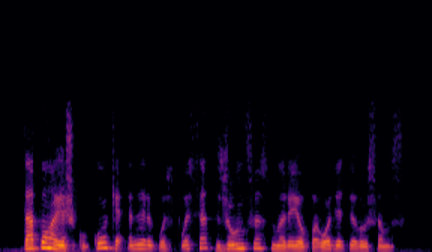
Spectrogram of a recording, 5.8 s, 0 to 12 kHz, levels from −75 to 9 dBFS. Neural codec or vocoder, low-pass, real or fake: codec, 16 kHz, 1 kbps, FunCodec, trained on LibriTTS, 50 frames a second; 7.2 kHz; fake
